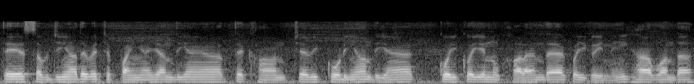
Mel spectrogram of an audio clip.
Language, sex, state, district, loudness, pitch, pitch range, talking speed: Punjabi, male, Punjab, Kapurthala, -17 LUFS, 115 Hz, 110-115 Hz, 200 wpm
